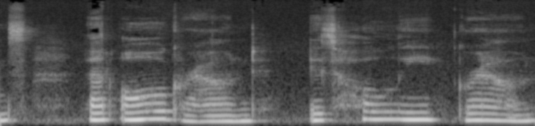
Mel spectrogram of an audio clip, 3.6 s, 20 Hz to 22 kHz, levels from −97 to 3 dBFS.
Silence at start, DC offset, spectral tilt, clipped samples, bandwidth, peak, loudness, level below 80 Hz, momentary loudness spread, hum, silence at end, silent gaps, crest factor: 0 s; under 0.1%; -5.5 dB/octave; under 0.1%; 19.5 kHz; -6 dBFS; -22 LUFS; -78 dBFS; 8 LU; none; 0 s; none; 16 dB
